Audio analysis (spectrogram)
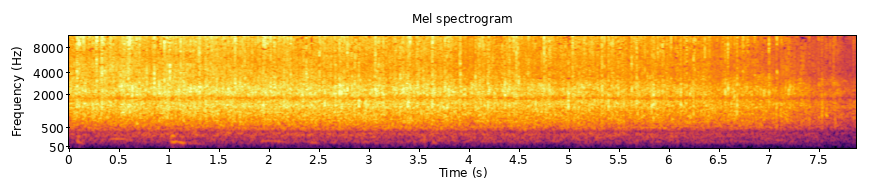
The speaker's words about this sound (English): I think they deserve a round of applause just to get us going.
